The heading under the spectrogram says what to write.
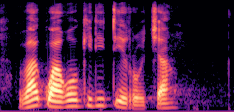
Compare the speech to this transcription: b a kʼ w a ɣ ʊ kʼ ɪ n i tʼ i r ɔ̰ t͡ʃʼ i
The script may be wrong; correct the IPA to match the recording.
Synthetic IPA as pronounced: b a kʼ w a ɣ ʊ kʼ ɪ d i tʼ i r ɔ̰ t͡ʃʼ a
